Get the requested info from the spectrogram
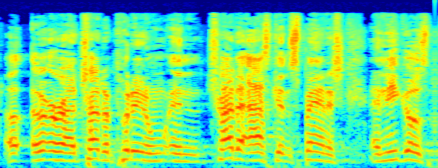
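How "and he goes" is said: ordinary delivery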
